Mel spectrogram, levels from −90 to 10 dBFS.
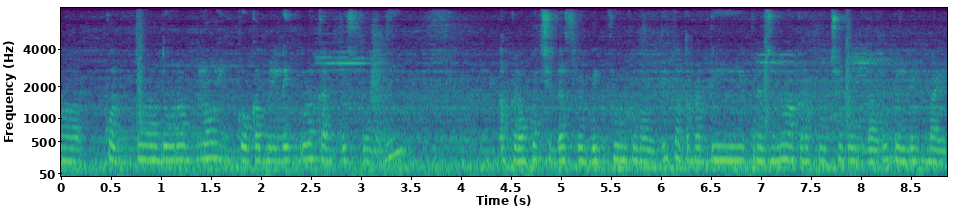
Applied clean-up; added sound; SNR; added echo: none; Clapping; 19 dB; reverberation time 0.3 s.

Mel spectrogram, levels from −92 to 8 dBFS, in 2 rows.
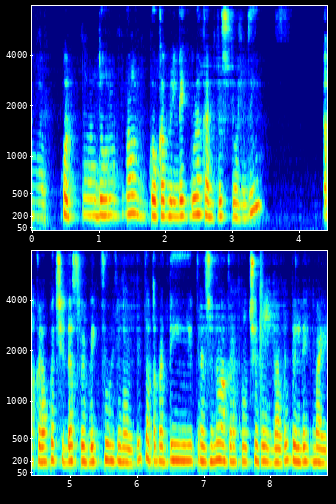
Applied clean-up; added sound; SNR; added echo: neural mask model DeepFilterNet 3.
